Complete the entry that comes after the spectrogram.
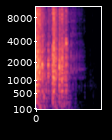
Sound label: riffle drop tile; STALKER; IWP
